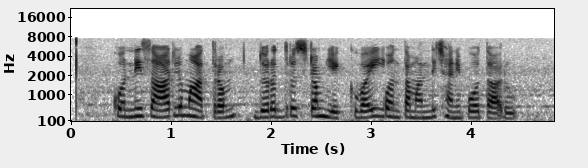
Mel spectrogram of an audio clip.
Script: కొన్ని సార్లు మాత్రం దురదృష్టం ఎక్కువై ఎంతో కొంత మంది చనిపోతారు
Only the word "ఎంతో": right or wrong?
wrong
